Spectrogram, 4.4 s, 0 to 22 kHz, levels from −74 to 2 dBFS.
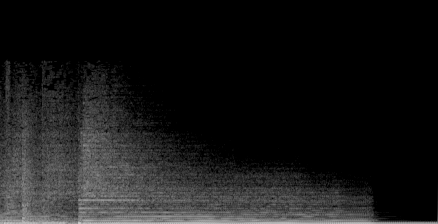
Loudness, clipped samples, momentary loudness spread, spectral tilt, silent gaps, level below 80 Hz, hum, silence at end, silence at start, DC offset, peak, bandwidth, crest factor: -23 LUFS; under 0.1%; 4 LU; -5.5 dB/octave; none; -30 dBFS; 50 Hz at -40 dBFS; 0 s; 0 s; under 0.1%; -8 dBFS; 15 kHz; 14 dB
